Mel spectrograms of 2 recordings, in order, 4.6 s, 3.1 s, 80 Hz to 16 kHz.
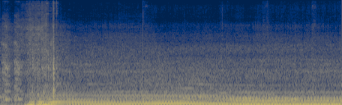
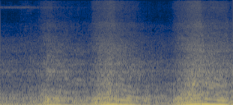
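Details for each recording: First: Rover 416 SLi automatic petrol engine idling and revving with a raw, loud chuffing blow from the exhaust after welding repair; rear silencer back box not yet refitted, so exhaust still blowing — exhaust leak. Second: Rover 416SLi automatic after the exhaust was repaired by welding and the back box refitted: deep, smooth revs rising and falling with a solid low note, no puffing or ticking; exhaust sealed, normal running.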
